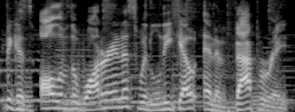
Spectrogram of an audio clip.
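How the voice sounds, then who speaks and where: A playful woman presenting science to children with a bouncy delivery. Her voice sits slightly low but swings widely in pitch. Music plays beneath her. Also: expressive, fast. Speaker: children's science show host. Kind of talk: upbeat kids' science presenting.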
